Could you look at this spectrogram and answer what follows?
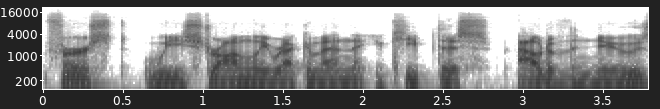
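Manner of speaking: ordinary talk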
